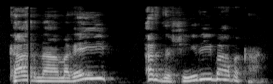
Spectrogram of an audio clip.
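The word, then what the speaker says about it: كارنامك اردشير بابكان: هذا النص في كتاب كارنامغي اردشيري بابكان عندما اقول كارنامغي اردشيريكان هنا انا لا انطق بالكردي هذا هو النطق البالوي لاسم لاسم لاسم كارنام اردشی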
